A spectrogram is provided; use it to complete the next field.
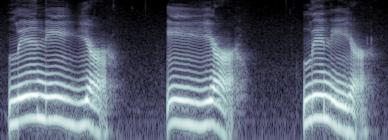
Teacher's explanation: And in order to do this, so both vowel sounds are clearly distinguishable, a little Y sound is inserted between the 2 vowel sounds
